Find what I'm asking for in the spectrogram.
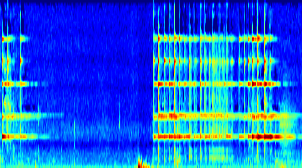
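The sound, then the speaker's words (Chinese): A small bell shaken and ringing, with bright high jingles in a brief burst at the start and a longer, louder run of rapid ringing later. A dull low thud falls between the two bursts. “摇一下，它就响叮当。”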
